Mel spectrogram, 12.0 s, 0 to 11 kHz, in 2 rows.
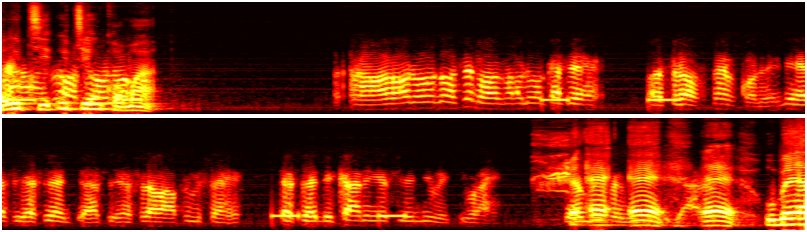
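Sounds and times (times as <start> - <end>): person talking on phone line: 2.5 - 12.0.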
